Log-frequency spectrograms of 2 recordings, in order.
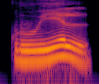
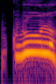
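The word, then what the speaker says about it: cruel: এল এর জন্য লো, ক্রুয়েল। বাট এটা সম্পূর্ণ ভুল, এর উচ্চারণ ক্রুয়েল হবে না, এর উচ্চারণ ক্রুল হবে।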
